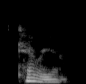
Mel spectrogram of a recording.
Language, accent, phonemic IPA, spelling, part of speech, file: English, Southern England, /ˈtɛɹiə/, terrier, noun, LL-Q1860 (eng)-terrier.wav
